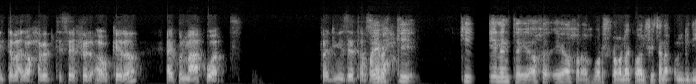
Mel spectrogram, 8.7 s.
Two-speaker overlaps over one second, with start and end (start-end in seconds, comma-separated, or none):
none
